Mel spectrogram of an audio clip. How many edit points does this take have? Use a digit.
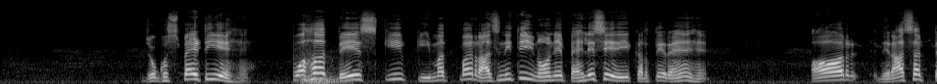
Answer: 1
